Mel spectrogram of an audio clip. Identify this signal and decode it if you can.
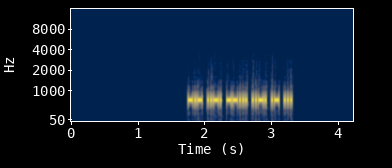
Morse code, heard as a keyed tone, about 45 wpm, 700 Hz. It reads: KF7FAS
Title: USA Call Signs - 6 Characters - Repeated 2x - 50wpm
